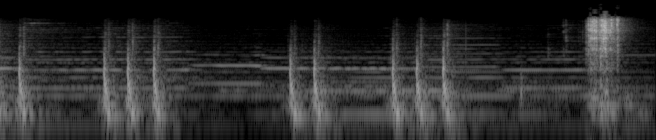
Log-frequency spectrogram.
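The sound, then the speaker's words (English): Someone knocks on a door in short bursts, three raps, then two, then three more, solid with pauses between, followed by a brief rustling hiss. “And then we came to a door, and Eiling knocked.”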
